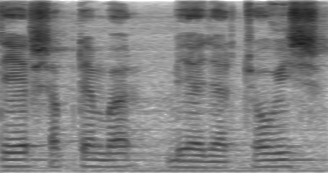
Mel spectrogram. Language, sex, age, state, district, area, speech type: Gujarati, male, 45-60, Gujarat, Morbi, urban, spontaneous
